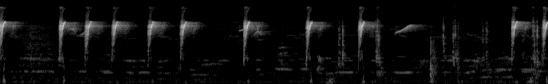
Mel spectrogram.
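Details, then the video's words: Brown-throated sunbird singing in the wild, recorded as a lure sound: rapid high sharp chips in uneven clusters, several rising slurred notes mixed in, and short pauses. "kolibri kelapa | manggar | wiceh | pancingan korlap dengan suara asli alam liar"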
